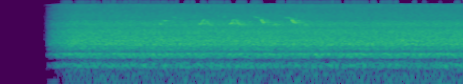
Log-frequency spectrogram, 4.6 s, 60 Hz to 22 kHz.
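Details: Large wild-caught Western honey bee swarm hanging about head high on a sapling in a garden beeyard, Washington, Virginia, May 4, recorded by phone: dense steady buzzing hum after a silent start, with a few faint high chirps midway.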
